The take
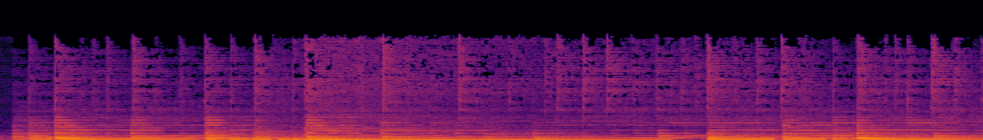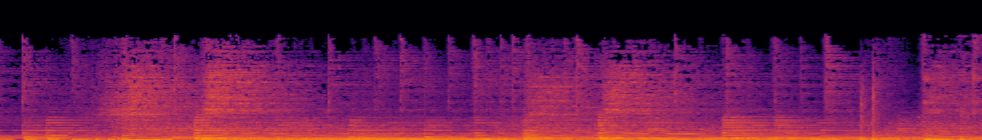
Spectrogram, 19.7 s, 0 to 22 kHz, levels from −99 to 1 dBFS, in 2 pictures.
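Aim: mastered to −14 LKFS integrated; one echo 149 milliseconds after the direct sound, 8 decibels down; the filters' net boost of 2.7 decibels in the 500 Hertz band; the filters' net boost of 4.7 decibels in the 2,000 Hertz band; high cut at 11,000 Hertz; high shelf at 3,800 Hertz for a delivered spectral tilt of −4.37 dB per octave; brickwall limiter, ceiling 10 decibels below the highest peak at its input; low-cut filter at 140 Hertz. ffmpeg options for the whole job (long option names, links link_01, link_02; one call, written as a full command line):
ffmpeg -i in.wav -af "highpass=140,lowpass=11000,equalizer=frequency=500:width_type=o:gain=3.5,equalizer=frequency=2000:width_type=o:gain=4.5,highshelf=frequency=3800:gain=5.5,alimiter=limit=-22.5dB:level=0:latency=1,aecho=1:1:149:0.398,volume=18.5dB" out.wav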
